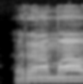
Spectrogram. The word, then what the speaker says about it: राम: अलग अलग और अवतार, इन सभी शब्दों के अंत में आकार है और भगवान शब्द के अंत में आकार नहीं है, लेकिन उच्चारण करते समय यह अंतिम आकार मूक रह जाता है, अर्थात हम इसका उच्चारण नहीं करते।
